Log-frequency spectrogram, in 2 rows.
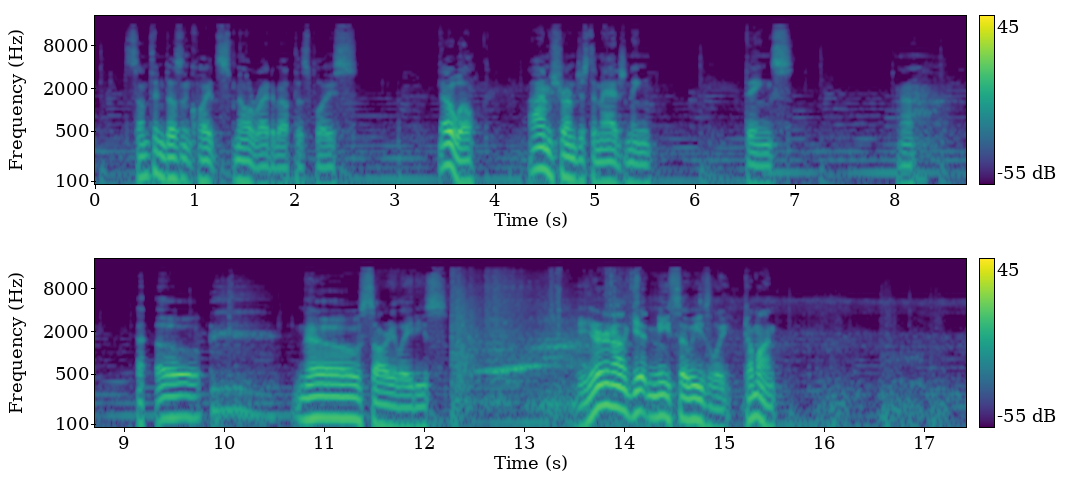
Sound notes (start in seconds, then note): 8.9 chuckles; 12.2 Glock pews, Trash Hags howl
